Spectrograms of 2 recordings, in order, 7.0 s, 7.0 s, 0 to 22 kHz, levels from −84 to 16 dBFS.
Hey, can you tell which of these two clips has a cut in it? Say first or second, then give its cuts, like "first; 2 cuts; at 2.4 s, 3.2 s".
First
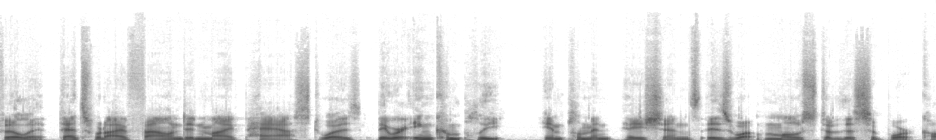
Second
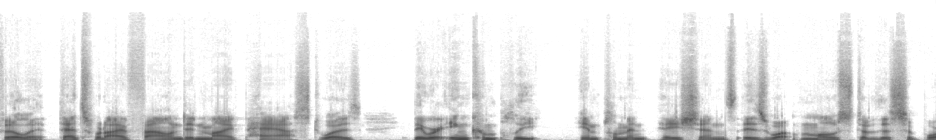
first; 1 cut; at 2.7 s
